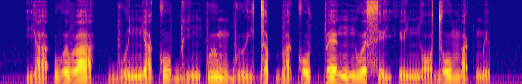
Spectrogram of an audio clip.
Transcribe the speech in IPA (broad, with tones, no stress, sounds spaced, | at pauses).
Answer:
j a˩˧ ʔ u˧ ə̯ ʋ a˥˨ | b u˩ ə̯ ɲ a˧˩ k o˧ b iː˩ ŋ p ɯː˥˨ m b ɯː˩ j d a˧ p̚ b a˧˩ k oː˧ t̚ p ɛː˥˨ ŋ ɲ u˧˥ ə̯ s e˩ j ʔ e˩ ɲ ɔː˩˧ d oː˧˥ m a˧˩ k̚ m e˧˩ p̚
